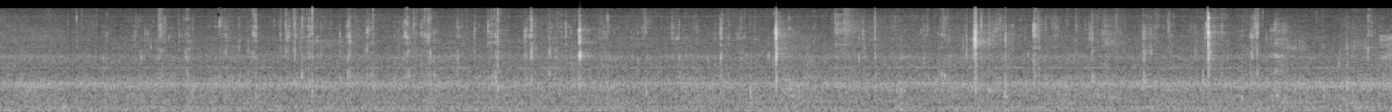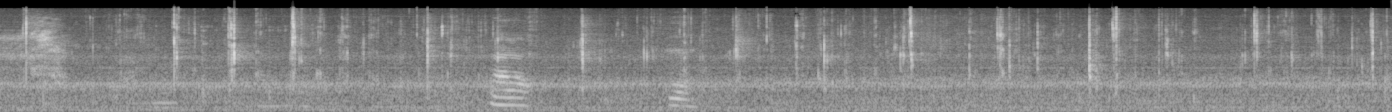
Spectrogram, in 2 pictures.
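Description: Close-up crunching and chewing of crispy battered fried shrimp, a run of sharp crackly bites, over a steady background hum. A brief hummed voice sound comes about two-thirds of the way in.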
